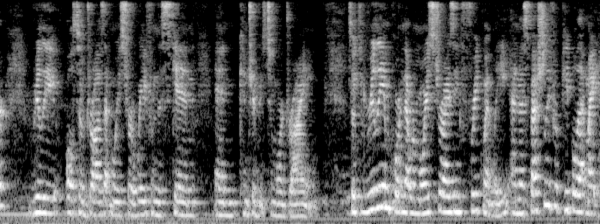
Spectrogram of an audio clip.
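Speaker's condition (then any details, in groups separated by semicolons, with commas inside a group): No condition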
